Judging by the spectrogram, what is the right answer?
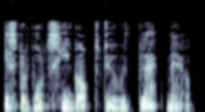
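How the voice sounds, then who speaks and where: A man's voice: mid-range voice, big pitch swings, darkish tone, breathy edge, dry recording, highs cut off, voice pushed up. A man voicing a spirited, teasing elderly society mother who talks emphatically. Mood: playful. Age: older. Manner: brisk, emphatic, playful.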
